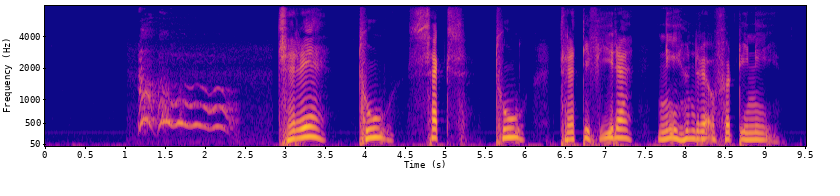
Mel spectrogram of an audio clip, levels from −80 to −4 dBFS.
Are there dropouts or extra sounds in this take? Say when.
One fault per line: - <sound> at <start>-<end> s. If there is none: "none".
- bark at 1.1-2.5 s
